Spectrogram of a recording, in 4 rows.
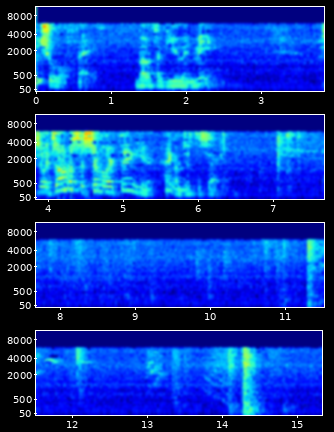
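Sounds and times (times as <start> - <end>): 
speech: 0.0 - 2.6, 3.8 - 6.5
office door being opened: 10.9 - 12.3, 13.0 - 14.7.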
